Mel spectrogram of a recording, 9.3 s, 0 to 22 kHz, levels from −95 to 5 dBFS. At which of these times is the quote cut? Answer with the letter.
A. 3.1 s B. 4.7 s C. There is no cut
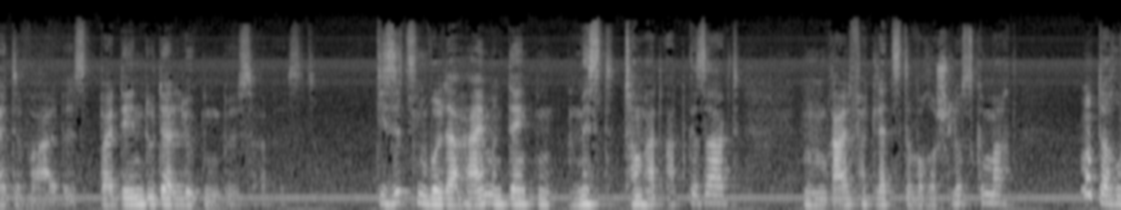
B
